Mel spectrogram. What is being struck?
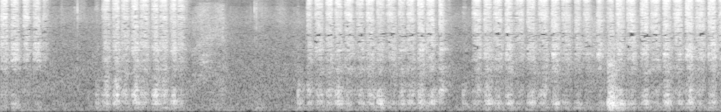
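Wooden colored pencil on a paper coloring page.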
